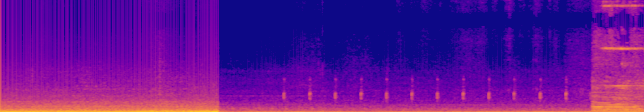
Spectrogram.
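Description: Loud low rumble of a car driving, road and wind noise heavy on the microphone inside the cabin, cutting off suddenly about three seconds in. Then a quieter idling cabin hum with a steady quick ticking, about four ticks a second, and near the end voices and music come in.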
